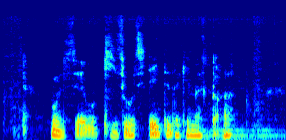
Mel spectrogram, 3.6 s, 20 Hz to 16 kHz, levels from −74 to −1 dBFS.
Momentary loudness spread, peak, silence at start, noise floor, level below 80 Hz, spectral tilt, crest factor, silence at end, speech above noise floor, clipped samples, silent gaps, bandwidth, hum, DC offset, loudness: 20 LU; -8 dBFS; 0.2 s; -47 dBFS; -46 dBFS; -7 dB/octave; 20 dB; 0.1 s; 20 dB; under 0.1%; none; 11.5 kHz; none; under 0.1%; -29 LUFS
